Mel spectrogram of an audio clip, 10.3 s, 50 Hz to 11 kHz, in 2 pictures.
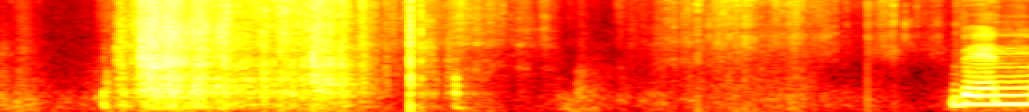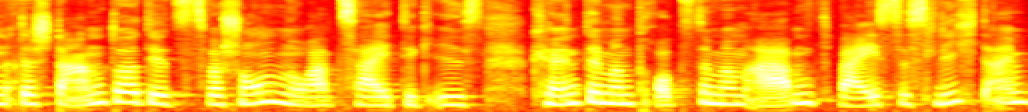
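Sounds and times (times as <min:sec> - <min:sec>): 
small expanded clay pellets pouring into a glass jar around arranged plants: 0:00.6 - 0:04.8
speech: 0:04.8 - 0:10.2.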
